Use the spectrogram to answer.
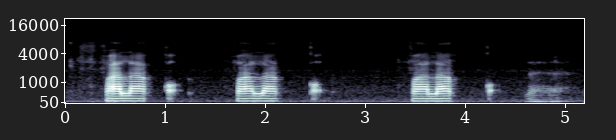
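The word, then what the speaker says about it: فلق: Kalau ini kita bacanya kolkolah. Dikolkolahkan kalau berhenti, huruf terakhirnya disukunkan jadi kolkolah. Falako, falako, falako. Nah, falako.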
